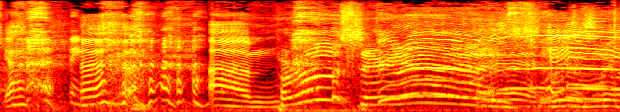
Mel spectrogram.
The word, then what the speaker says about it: Pirooz: Well, the way I always remember it is it's just the letter and then the end of kangaroos. Kangaroos. Pirooz. Pirooz.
